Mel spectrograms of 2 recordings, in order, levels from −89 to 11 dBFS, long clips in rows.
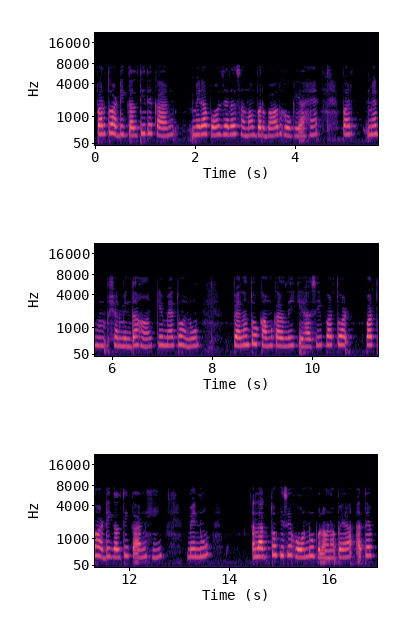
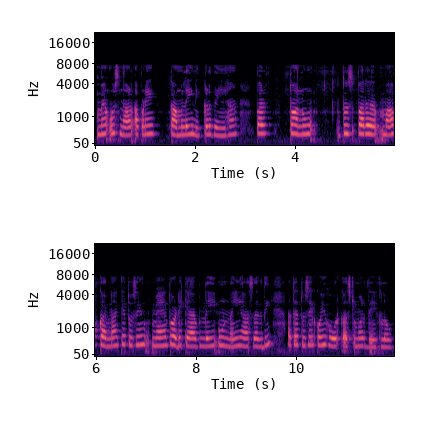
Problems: background sounds at intervals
